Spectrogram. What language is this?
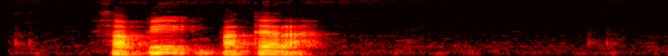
Greek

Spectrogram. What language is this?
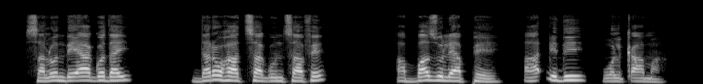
Gofa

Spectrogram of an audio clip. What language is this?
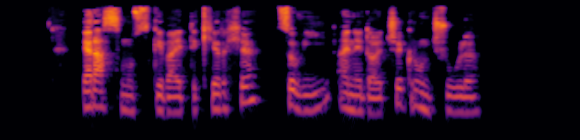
German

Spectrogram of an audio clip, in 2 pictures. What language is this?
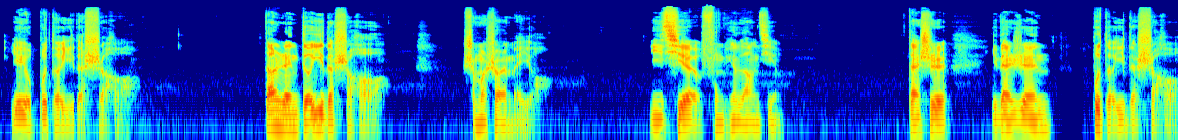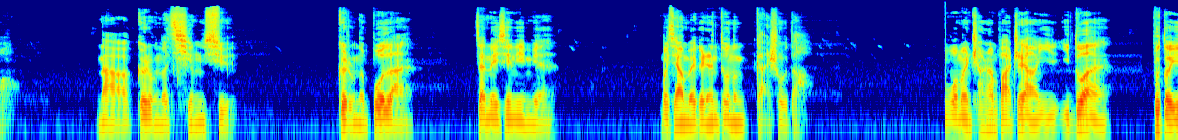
Chinese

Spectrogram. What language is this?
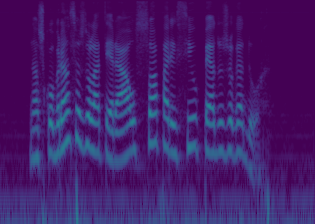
Portuguese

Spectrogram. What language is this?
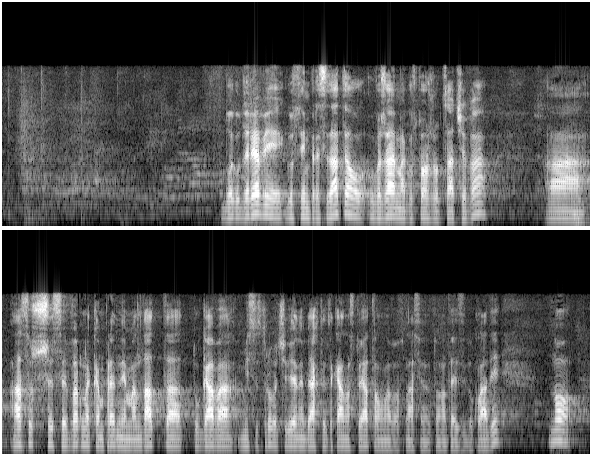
Bulgarian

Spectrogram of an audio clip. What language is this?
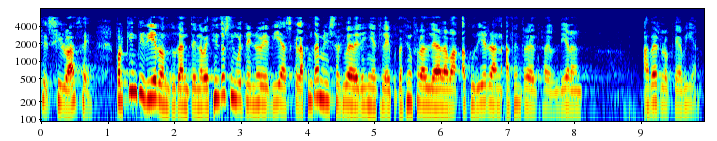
Spanish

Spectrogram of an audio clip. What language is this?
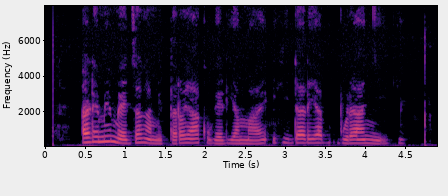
Kikuyu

